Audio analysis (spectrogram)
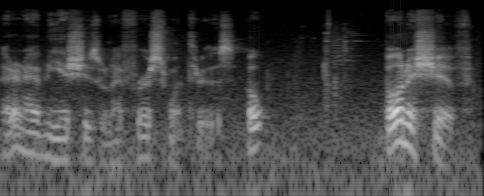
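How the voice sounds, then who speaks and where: A man plays a game and explains it in an informal, conversational way. His voice sits at a middling pitch, with a little game ambience and noise behind it. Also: very animated, fairly quick, vocal fry, fairly bright tone. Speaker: let's player playing and explaining the game. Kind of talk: casual gameplay commentary.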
